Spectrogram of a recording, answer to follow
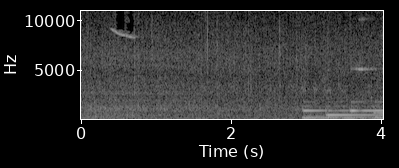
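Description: Ocean surf washing in as a steady rushing noise. About three seconds in, music starts with sustained keyboard notes.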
